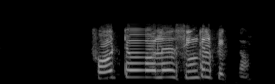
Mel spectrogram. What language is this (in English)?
Tamil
